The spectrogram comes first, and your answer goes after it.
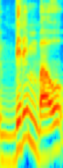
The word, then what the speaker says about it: berimbau: Et puis, l'instrument que l'on voit le plus souvent, c'est le berimbau. Voilà, je ne sais pas si on le prononce bien, en tout cas, ça s'écrit B-E-R-I-M-B-A-O.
